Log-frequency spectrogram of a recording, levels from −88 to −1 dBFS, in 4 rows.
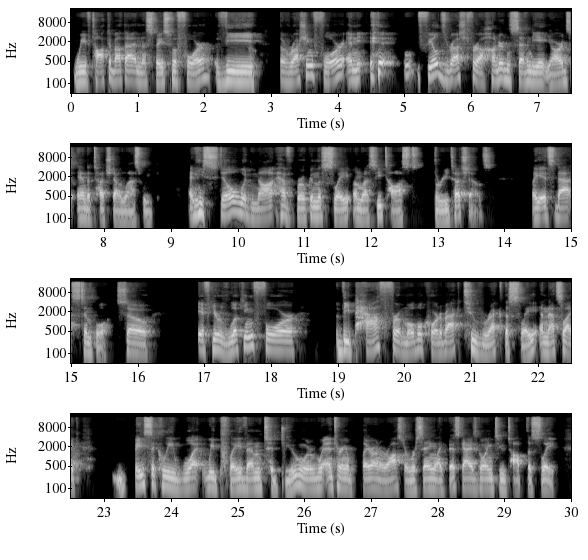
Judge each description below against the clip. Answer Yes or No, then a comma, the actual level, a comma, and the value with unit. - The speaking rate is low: No, average, 170 wpm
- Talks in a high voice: No, low, 120 Hz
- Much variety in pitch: Yes, wide, 7.8 semitones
